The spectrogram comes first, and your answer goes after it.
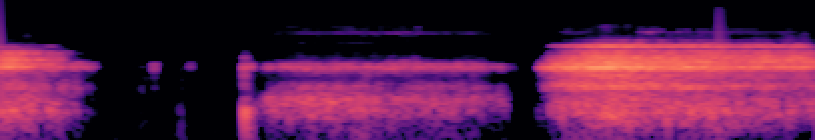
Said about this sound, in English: Deep breath in, deep breath out.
